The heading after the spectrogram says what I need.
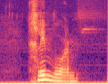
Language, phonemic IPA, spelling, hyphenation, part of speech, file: Dutch, /ˈɣlɪm.ʋɔrm/, glimworm, glim‧worm, noun, Nl-glimworm.ogg
- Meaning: a firefly, beetle of the family Lampyridae, especially its grub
